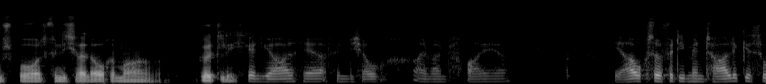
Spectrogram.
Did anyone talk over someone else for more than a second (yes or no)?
no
